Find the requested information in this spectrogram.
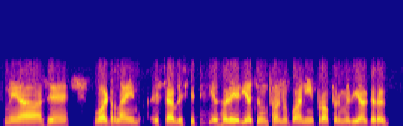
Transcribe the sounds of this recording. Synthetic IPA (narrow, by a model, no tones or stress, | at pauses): neːãːəsẽːʋaːʈəɾlaːɪnɪ̰sʈɛːblɪʃkiːt̪eɡijaːt̪ʰʊaːɖeːeɾɪjaːt͡ʃʊnt̪ʰʊwaːnũːpaːniːpɾaːpəɾmɪlijaːkəɾək̚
